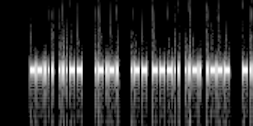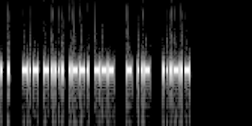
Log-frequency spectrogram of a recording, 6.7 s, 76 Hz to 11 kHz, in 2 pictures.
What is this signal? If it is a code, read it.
Morse code, heard as a keyed tone, about 51 wpm, 700 Hz. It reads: 73 <AR> W8FJ DE K6PO TU <SK>
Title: Practice QSO - Exchange 4 - Ending - 50wpm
